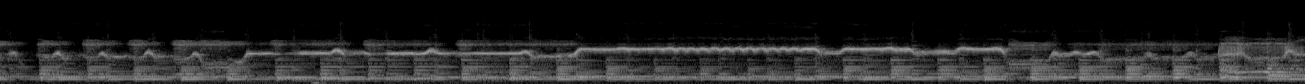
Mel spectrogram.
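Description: Tuvan throat singing in the whistling sygyt style. A thin, whistle-like overtone melody rides above a steady low vocal drone, stepping higher about halfway, wavering there, and dropping back near the end. A long-necked lute is strummed steadily underneath.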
